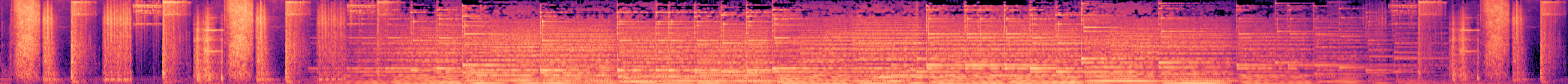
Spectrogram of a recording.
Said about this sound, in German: Und dabei dachte ich damals immer schon an das Klingen der Glocke an der Registrierkasse.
